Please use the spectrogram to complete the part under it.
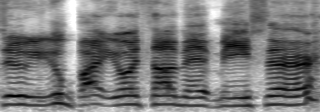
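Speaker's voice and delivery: put-on drunken slurred voice. Voicing a character who challenges someone in a tavern: drunken voice. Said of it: "Cara very drunkenly is like".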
